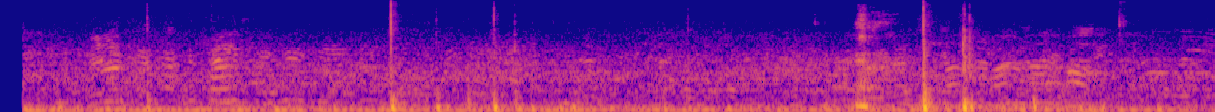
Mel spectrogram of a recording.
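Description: A football being kicked during passing drills: several sharp thuds, the loudest a little past the middle, with players shouting in the distance.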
